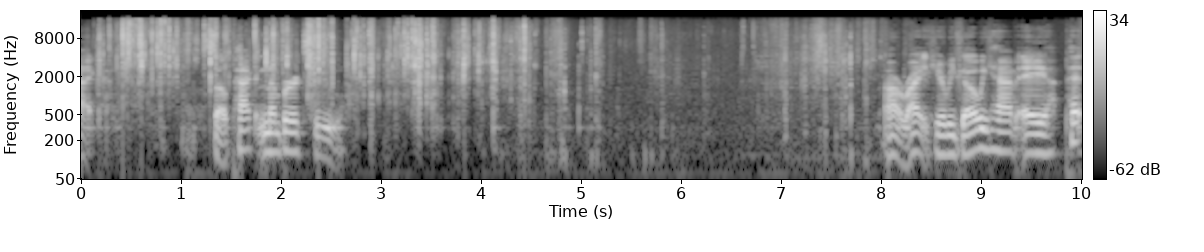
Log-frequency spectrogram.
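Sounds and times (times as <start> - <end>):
foil pack tearing and crinkling: 0.0 - 5.2.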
